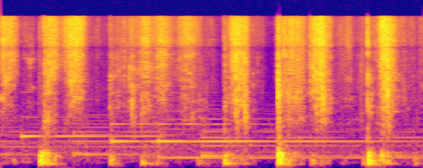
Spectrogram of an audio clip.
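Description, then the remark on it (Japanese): Tarot cards being shuffled, a series of soft papery rubbing and riffling bursts repeating irregularly over a few seconds, with a faint steady tonal hum underneath and no voices. “ではね、また例によってタロットをシャッフルしていきます。”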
